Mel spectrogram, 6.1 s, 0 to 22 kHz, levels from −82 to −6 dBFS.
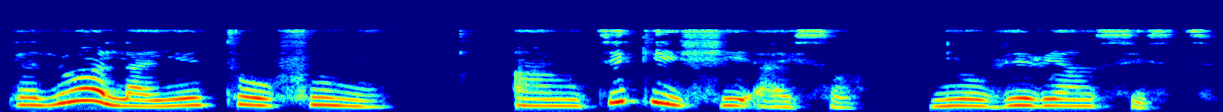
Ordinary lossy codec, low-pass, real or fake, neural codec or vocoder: none; 7.2 kHz; real; none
